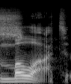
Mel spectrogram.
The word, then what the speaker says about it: Millot: It's Millot with a not E. You don't emphasize the E.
